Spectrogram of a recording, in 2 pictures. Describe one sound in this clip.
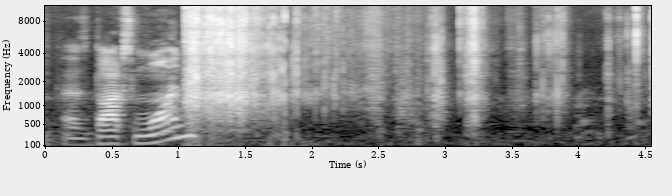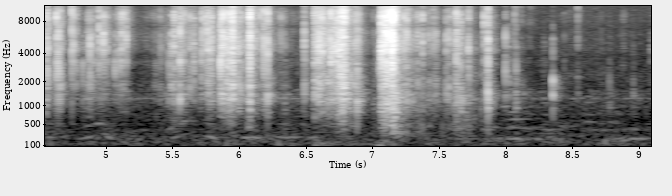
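Foil wrapping crinkles and tears as a pack is opened.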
